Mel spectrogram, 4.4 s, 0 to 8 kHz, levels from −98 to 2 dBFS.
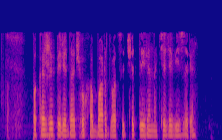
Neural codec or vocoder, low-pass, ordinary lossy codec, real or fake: none; 7.2 kHz; AAC, 16 kbps; real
